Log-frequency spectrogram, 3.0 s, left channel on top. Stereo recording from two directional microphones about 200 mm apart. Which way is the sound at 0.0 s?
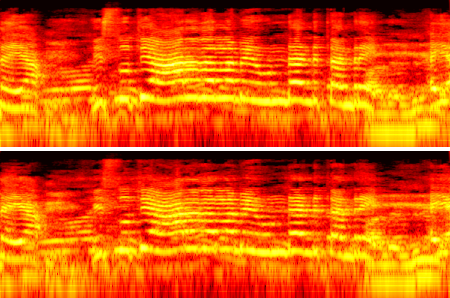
45° left (ahead or behind).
